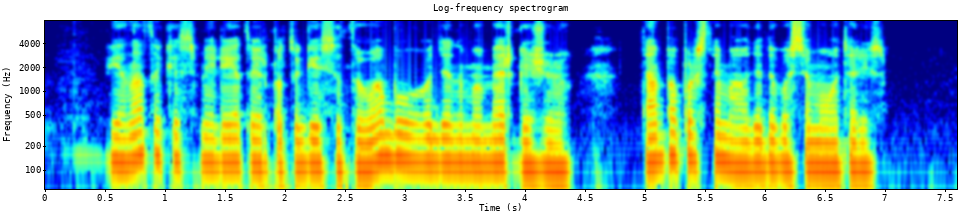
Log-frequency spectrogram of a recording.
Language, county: Lithuanian, Vilnius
